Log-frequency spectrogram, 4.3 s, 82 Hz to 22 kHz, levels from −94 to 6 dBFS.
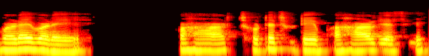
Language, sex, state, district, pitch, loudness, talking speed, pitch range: Hindi, male, Chhattisgarh, Balrampur, 150 Hz, -18 LUFS, 95 wpm, 140-155 Hz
